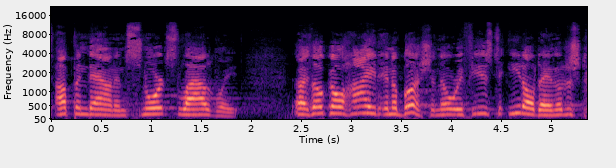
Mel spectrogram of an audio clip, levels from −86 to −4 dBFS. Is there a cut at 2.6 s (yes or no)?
yes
